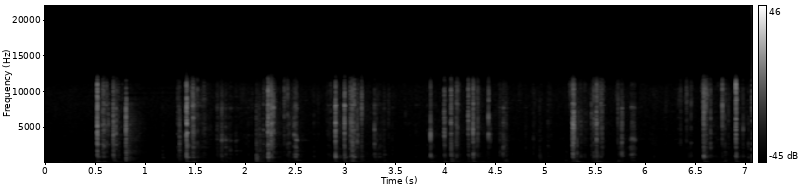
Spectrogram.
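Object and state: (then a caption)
Bar soap being cut and scraped. A utility knife chops and scrapes crumbs off a small solid piece of layered pink, purple and orange bar soap held in the fingers. The result is a quick, irregular series of crisp, bright clicks and crunches, each dying away almost at once, with brief gaps between the bursts.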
